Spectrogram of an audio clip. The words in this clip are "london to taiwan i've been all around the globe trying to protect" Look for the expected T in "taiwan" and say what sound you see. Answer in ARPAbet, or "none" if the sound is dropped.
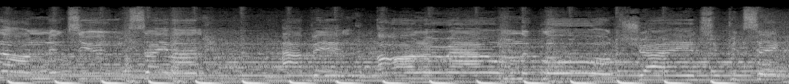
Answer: S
